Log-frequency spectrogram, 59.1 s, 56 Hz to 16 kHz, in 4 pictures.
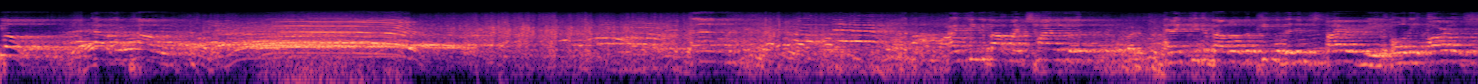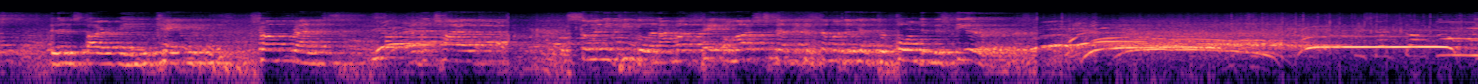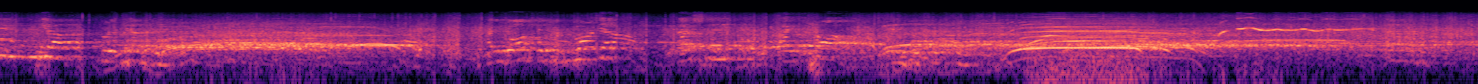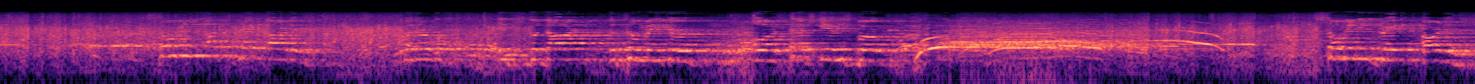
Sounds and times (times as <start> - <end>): Female speech, woman speaking: 0.0 - 1.8, 6.9 - 7.4, 9.1 - 19.9, 20.5 - 25.0, 29.2 - 31.3, 34.4 - 38.9, 43.4 - 43.9, 45.8 - 47.6, 48.3 - 53.4, 57.6 - 59.0.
